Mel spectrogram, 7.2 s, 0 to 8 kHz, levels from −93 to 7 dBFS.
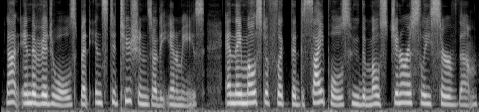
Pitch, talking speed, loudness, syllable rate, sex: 225 Hz, 160 wpm, -17 LUFS, 5.2 syllables/s, female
